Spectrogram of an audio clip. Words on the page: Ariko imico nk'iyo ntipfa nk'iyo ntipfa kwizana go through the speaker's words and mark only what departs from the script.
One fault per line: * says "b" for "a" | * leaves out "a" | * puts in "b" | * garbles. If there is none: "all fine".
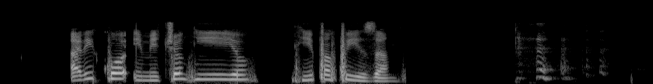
* leaves out "nk'iyo ntipfa"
